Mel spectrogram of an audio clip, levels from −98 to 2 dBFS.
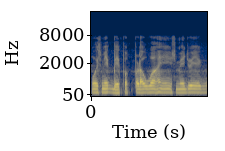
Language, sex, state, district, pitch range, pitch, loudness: Hindi, male, Chhattisgarh, Bilaspur, 120-130 Hz, 125 Hz, -22 LUFS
